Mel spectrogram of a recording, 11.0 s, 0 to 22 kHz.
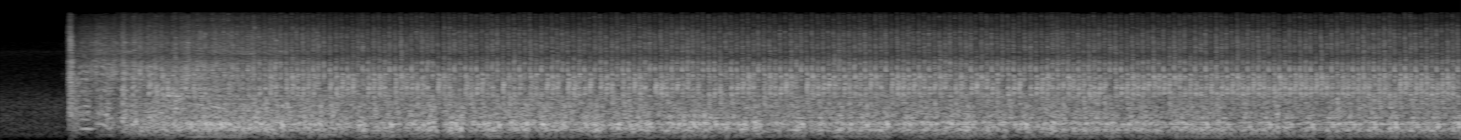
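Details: Land Rover 90 with 2.5 naturally aspirated diesel, injector pump refitted, after tracing intermittent-start wiring: silence then catches at once, settling into steady even clatter with no misses; starts normally, though charge light stays on.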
